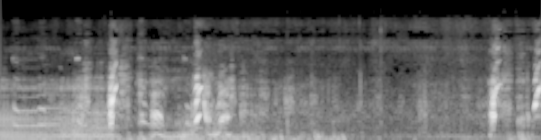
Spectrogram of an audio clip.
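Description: Wolfdog puppies play-fighting over a toy: low growling at first, then short sharp barks about a second and two seconds in, and two more near the end after a brief lull.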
